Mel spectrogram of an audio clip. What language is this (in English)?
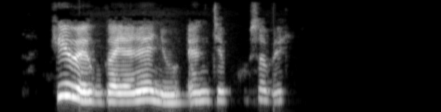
Kalenjin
